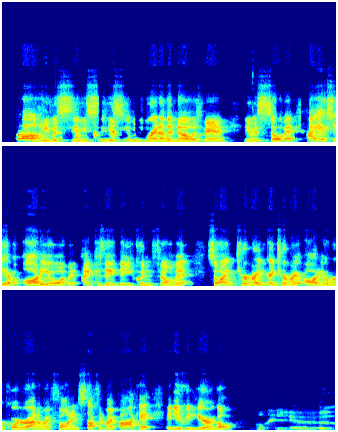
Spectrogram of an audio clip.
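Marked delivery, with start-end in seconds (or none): 11.6-12.4 very deep, hushed, soft voice. Describing an audio recording, imitating Kirk's greeting: deep Kirk voice. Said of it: "so deep".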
